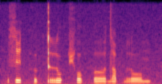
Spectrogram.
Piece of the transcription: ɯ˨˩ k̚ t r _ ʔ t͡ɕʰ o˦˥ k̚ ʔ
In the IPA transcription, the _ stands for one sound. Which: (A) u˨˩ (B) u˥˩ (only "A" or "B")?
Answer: B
